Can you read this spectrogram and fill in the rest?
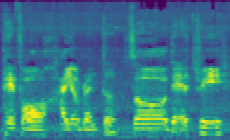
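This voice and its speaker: A young man with a light Malaysian accent speaks in slow, halting phrases, often restarting words. His voice has a gravelly fry to it. He sits some way from the microphone, with a clear hum of air conditioning behind him. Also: medium pitch, fairly even intonation, far from the mic. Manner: hesitant, many restarts and fillers. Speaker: interviewee. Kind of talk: casual interview answers.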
